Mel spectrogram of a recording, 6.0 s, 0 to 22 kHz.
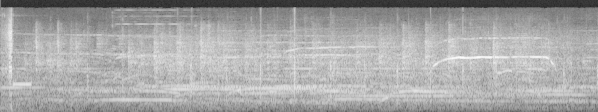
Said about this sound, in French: Lundi 1er mars 2004. Il y a foule ce matin devant la cour d'assises d'Arlon, petite ville du sud-est de la Belgique. 1300 journalistes venus du monde entier, 300 policiers, une vingtaine d'avocats, 12 jurés des familles en deuil et 4 accusés.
